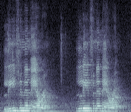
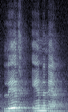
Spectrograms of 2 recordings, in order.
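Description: First: The words run together with no break between them. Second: The words are split with a break between vowels. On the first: The speaker calls it right. "É aí que tá toda a junção grudada" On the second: The speaker calls it wrong. "senão eu vou ter que pausar"

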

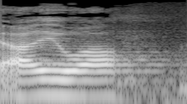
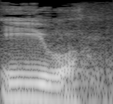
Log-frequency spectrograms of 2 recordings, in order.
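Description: First: The word begins with an 'ai' diphthong. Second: The word begins with a plain 'e' vowel. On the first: This is the city way of saying yes. The speaker calls it wrong. "In the cities they say Aiwa" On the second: This is the countryside way of saying yes. The speaker calls it right. "in the countryside they say Ewa. And the countryside pronunciation is the correct one"

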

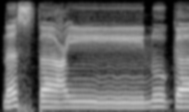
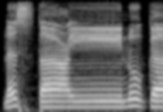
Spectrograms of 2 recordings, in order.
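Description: Both takes have the same delivery.

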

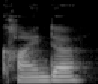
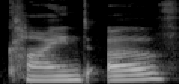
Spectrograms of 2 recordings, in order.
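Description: First: The word 'of' is reduced to a weak vowel. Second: The word 'of' is said in full. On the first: "you'll often just hear kinda" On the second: "instead of kind of"

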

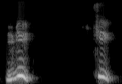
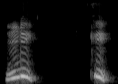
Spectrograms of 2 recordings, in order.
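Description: The two takes are said the same way.

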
